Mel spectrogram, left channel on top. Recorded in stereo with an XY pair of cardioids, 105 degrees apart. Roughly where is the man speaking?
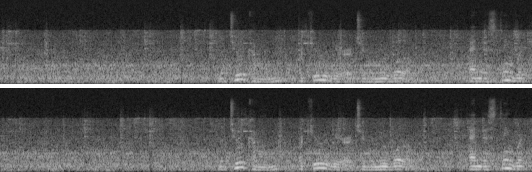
Ahead.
